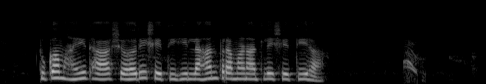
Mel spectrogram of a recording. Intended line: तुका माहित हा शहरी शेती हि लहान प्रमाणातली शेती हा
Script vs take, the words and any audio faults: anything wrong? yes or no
yes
